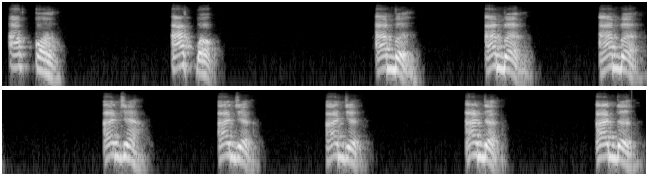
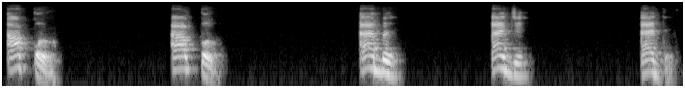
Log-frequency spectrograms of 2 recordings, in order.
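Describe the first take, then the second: First: अक said with a short vowel added after the final letter, like अका; the common mistake: release अब with a trailing vowel; wrong way with fatha. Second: अक ends cleanly on the stopped consonant, no vowel after; correct sukoon. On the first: Teacher shows students the wrong अक, अब, अद ending in a vowel. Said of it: "गलती कैसे पढ़ते हैं?". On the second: Teacher shows students the right अक, अब, अद with sukoon. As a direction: stop अब, अद sharply, no vowel after. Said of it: "सही कैसे पढ़ेंगे?". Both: Shown as a demonstration.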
